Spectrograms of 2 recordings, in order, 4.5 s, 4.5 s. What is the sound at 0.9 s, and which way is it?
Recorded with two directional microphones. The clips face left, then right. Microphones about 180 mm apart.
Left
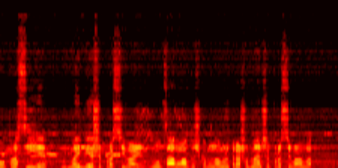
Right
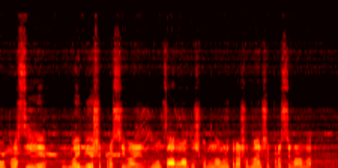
Speech, 25° right (ahead or behind).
